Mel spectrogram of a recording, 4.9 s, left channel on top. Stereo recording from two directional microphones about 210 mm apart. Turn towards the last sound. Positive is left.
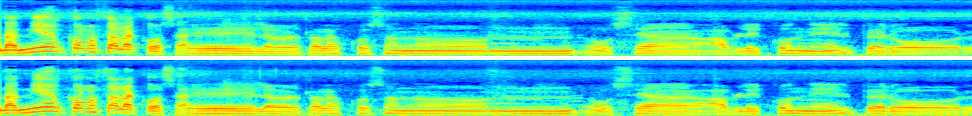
turn(degrees=-5)  # may be behind; listen again after turning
